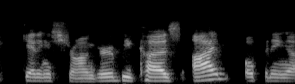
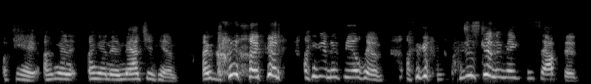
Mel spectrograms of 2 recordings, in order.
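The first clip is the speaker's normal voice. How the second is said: high, rushed self-willed push with a laugh; determined insistence; 6 semitones higher, faster than usual. Retold or imitated. Widow willing her husband to appear, high and rushed. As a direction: force it to happen, half laughing. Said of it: "So I, I said".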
